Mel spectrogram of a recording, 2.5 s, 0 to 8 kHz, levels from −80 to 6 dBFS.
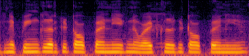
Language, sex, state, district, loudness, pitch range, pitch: Hindi, male, Chhattisgarh, Raipur, -14 LUFS, 150-160 Hz, 155 Hz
